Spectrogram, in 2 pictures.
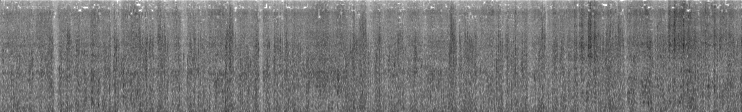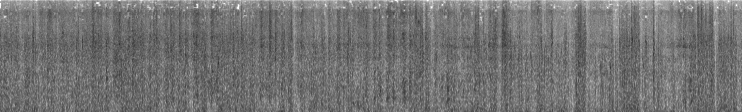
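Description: Wind buffeting the microphone at the open window of a moving Indian Railways train, with the train's steady running noise underneath.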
